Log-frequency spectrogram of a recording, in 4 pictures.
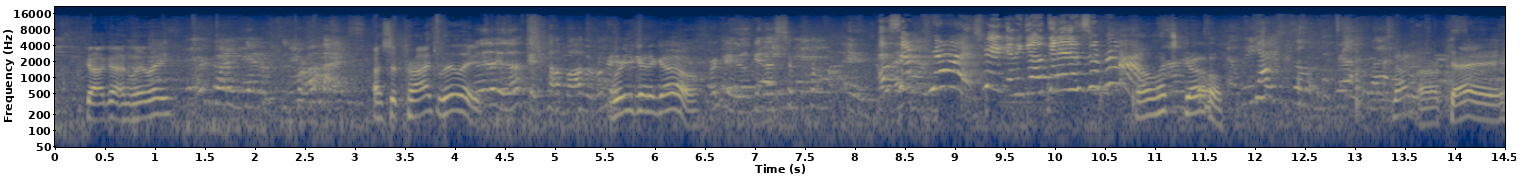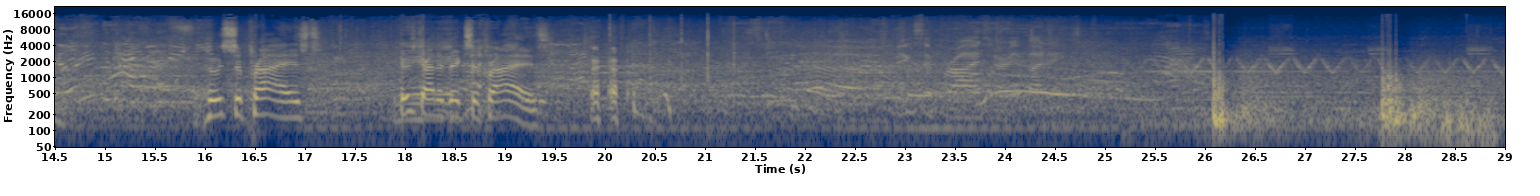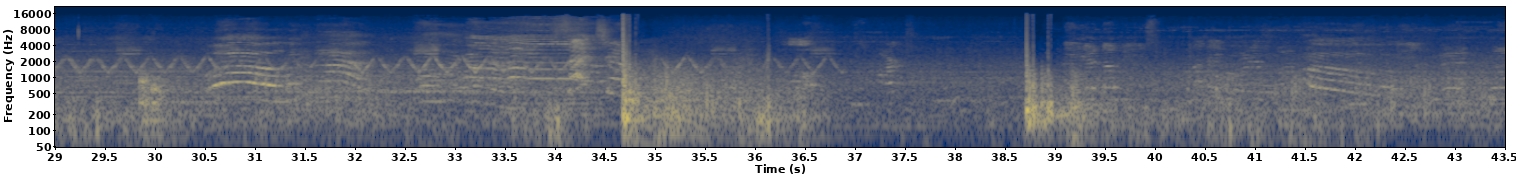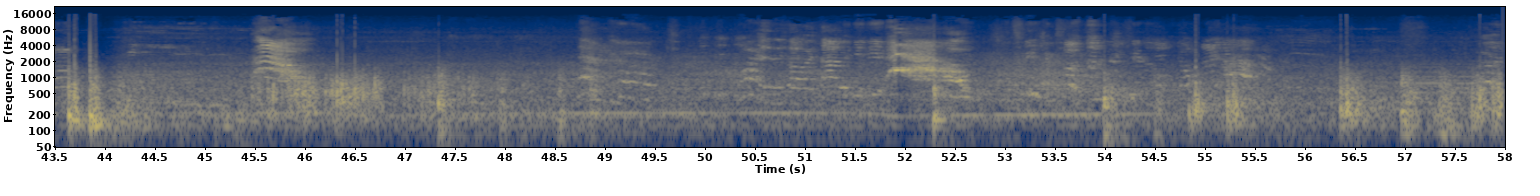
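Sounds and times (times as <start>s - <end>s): voices: 0.0s - 58.0s
loud firework bursts: 24.8s - 36.7s, 38.7s - 39.5s, 42.7s - 50.5s, 53.9s - 58.0s
warbling alarm tone: 25.4s - 37.0s
distant firework shell bursting: 26.1s - 26.8s, 27.8s - 28.7s, 38.7s - 39.4s, 43.6s - 44.3s.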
